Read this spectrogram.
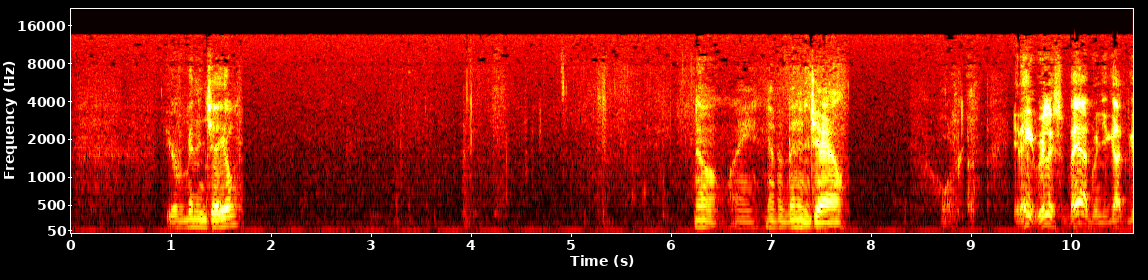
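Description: A man speaks with a cheerful, amused voice.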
